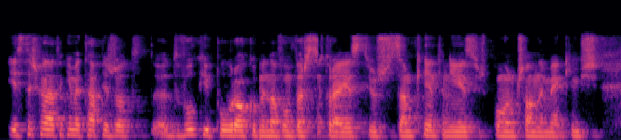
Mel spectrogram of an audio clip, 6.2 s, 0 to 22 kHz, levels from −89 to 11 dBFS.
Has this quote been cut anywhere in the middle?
yes; 3 cuts; at 2.6 s, 3.2 s, 4.4 s

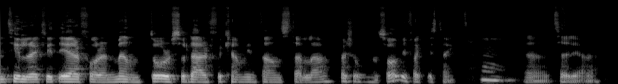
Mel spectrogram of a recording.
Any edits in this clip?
yes; 1 cut; at 4.7 s

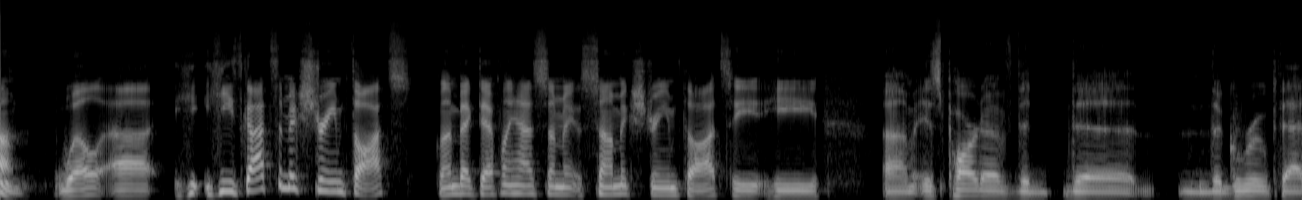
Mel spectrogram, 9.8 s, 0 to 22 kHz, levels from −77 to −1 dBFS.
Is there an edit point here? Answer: no; 0 cuts

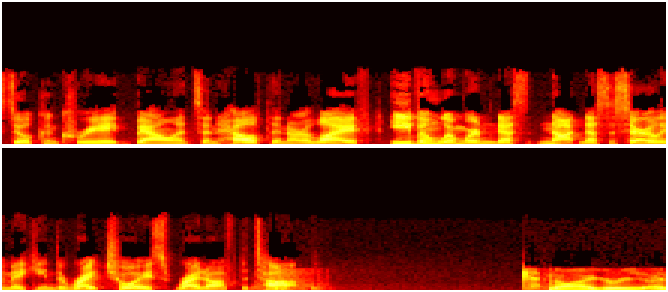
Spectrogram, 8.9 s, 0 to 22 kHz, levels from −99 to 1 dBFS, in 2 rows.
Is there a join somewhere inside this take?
yes; 1 cut; at 2.5 s

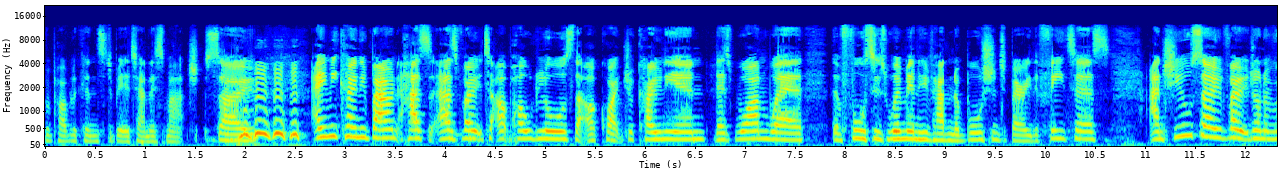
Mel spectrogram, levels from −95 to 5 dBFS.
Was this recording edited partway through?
no; 0 cuts

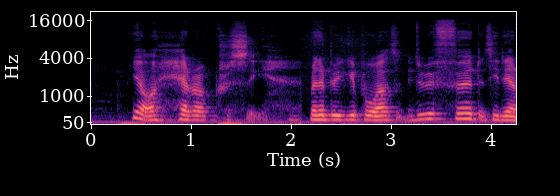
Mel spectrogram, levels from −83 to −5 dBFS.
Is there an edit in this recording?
yes; 1 cut; at 3.2 s

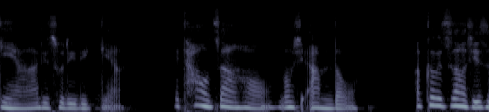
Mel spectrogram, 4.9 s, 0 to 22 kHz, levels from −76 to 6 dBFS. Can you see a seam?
no; 0 cuts

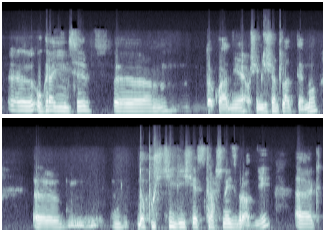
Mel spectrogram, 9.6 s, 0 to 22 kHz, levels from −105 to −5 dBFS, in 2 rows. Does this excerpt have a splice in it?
no; 0 cuts

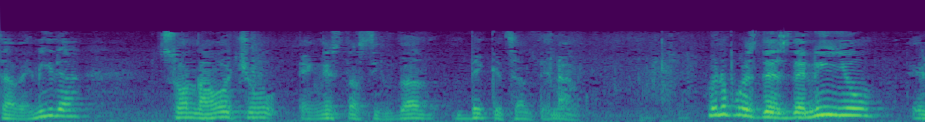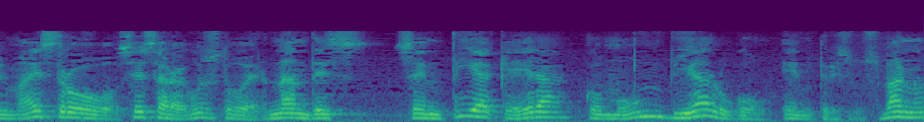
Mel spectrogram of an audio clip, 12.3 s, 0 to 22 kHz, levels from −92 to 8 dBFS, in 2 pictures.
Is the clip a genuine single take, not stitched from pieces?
no; 3 cuts; at 4.6 s, 6.0 s, 11.3 s

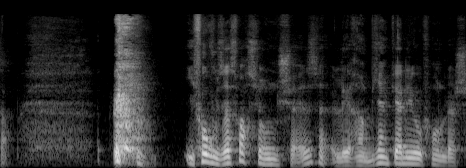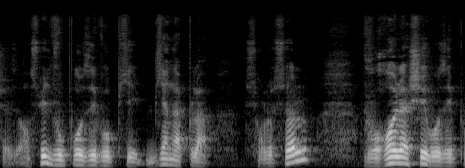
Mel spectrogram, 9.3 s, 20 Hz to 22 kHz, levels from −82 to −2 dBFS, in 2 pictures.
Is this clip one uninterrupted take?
yes; 0 cuts

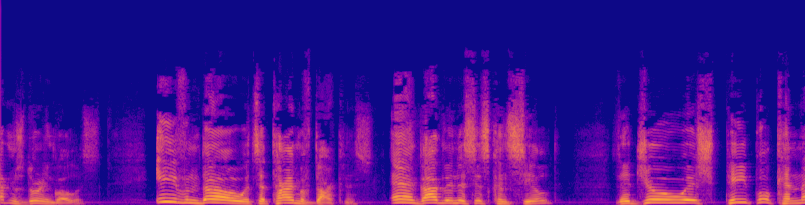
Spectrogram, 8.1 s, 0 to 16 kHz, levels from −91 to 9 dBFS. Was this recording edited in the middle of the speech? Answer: yes; 1 cut; at 3.8 s

